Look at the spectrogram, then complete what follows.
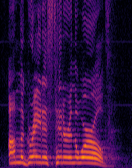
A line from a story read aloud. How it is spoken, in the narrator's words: He shouts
